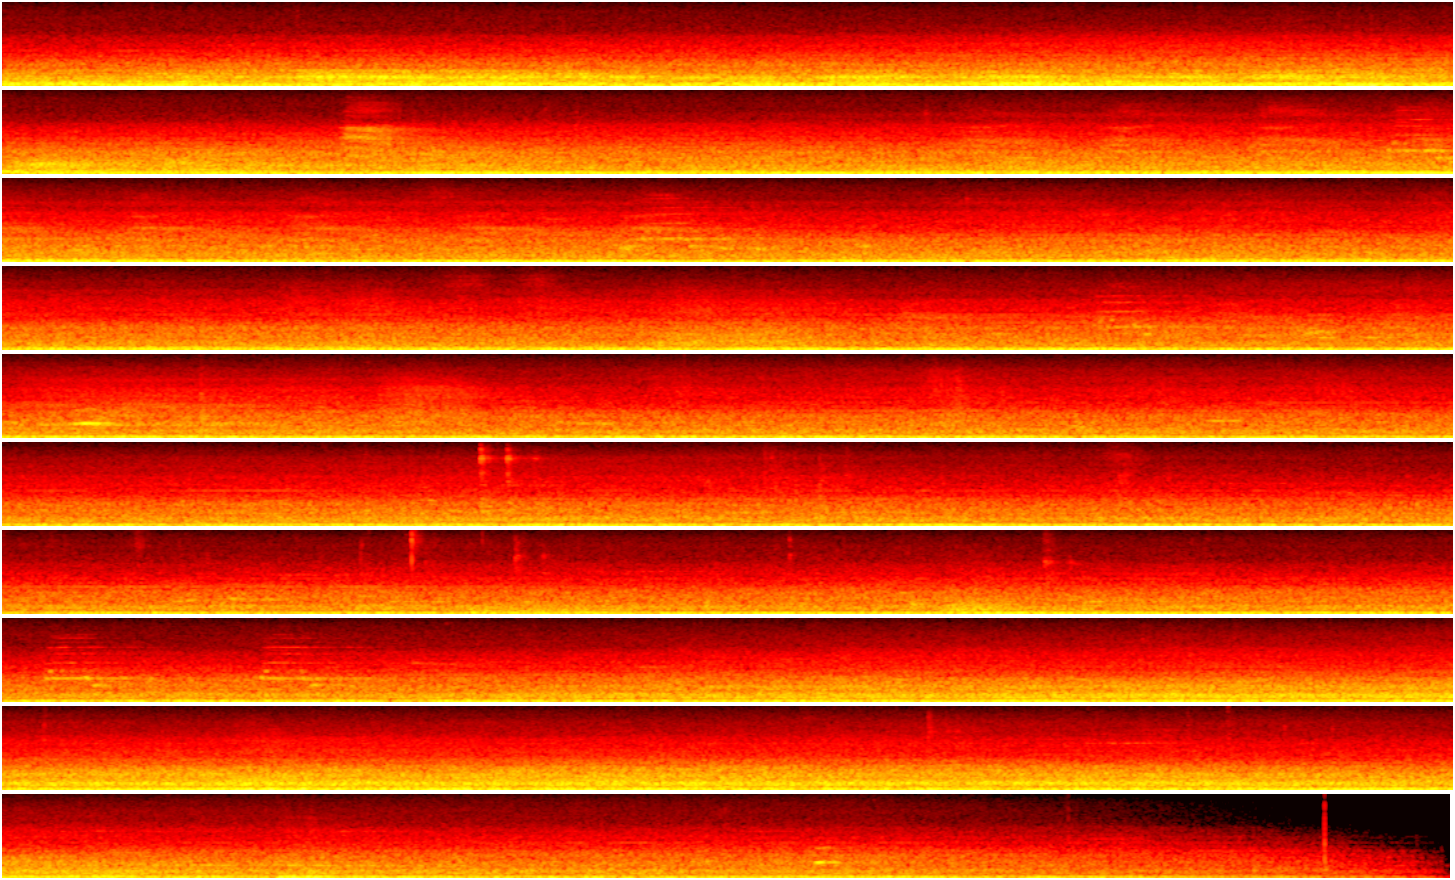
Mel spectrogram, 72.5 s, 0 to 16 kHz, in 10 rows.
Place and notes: Sint-Jans-Molenbeek, Belgium - Verheyden walk3 quiet corner opposite ChiShaSahara bar
At this point in the corner of 2 walls the sounds of the busy Weststation are no longer distinguishable from the general Brussels background. Here the soundscape is quiet, only a few passing cars and a crow circling.
Anderlecht, Belgium, October 2016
